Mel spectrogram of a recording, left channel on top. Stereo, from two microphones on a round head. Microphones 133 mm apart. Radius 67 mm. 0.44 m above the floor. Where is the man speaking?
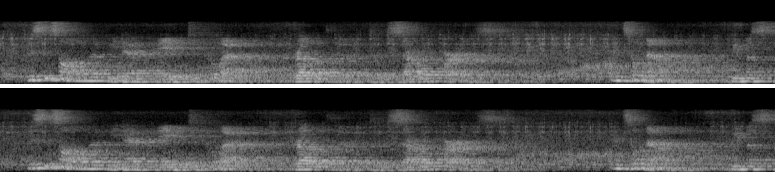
40° left (ahead or behind), 2.5 m.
